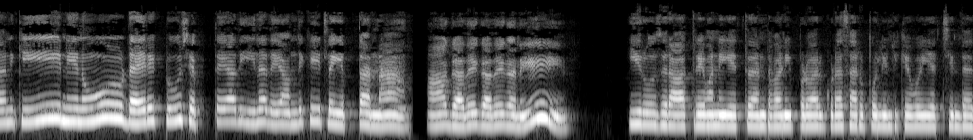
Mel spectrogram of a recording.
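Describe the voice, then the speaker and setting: A cartoonish character voice at a moderate pace. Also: female-sounding voice. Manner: chatty, conspiratorial.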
